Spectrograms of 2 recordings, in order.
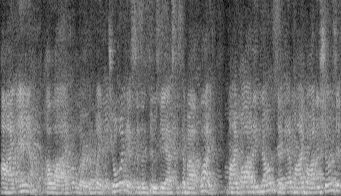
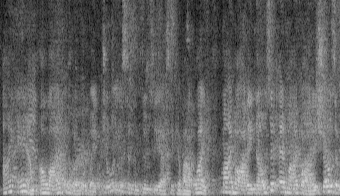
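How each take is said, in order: First: It is said with raised, livelier energy. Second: It is said with calm, moderate energy.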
